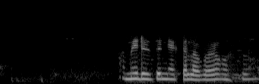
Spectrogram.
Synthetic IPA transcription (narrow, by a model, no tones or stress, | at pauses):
amidujzɔniɛkɛlɔɡɔɹɛkɔsʊ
